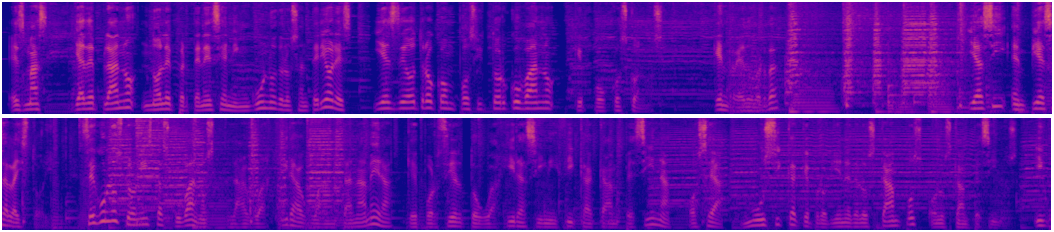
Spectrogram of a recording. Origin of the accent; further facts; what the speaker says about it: Mexico; nosotros como mexicanos no estamos exentos de identificarnos con él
